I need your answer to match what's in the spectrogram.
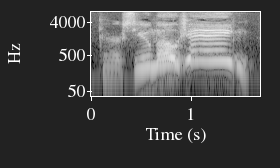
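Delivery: theatrical yell rocketing up very high; mock-villain curse. Player cursing the game's makers over an update, mock-outraged yell. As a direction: build to a loud, high, hammed-up scream.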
